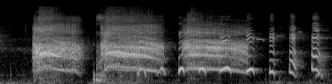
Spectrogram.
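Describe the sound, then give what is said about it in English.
A voice imitates a seagull: three long, harsh, raspy squawks, then a quick run of short yelping cries, loud with nothing else in the background. “This is the seagull. The Victorian seagull.”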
